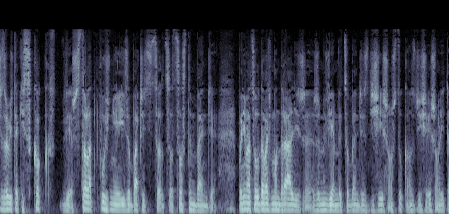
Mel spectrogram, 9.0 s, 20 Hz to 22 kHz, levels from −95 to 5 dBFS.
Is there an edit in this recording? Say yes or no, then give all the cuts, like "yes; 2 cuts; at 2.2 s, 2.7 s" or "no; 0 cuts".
no; 0 cuts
